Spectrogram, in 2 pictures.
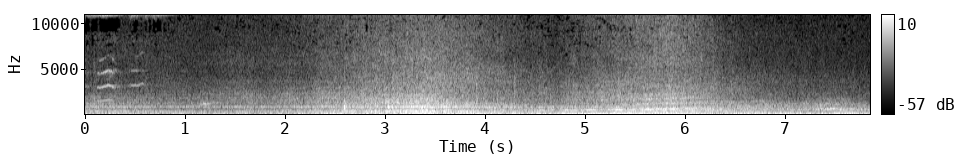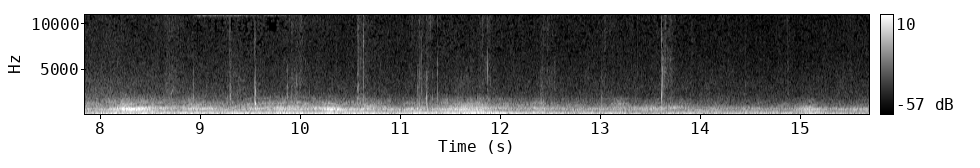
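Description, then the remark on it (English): A steady low rumble of road traffic, heard from a backyard, fills the background, with a passing vehicle swelling louder early on, while faint bird chirps and small clicks sit above the constant hum. “He reckons the traffic's actually always loud, but our ears, or our brains, are used to it.”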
